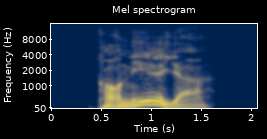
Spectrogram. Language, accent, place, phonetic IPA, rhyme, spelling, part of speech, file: German, Germany, Berlin, [kɔʁˈneːli̯a], -eːli̯a, Cornelia, proper noun, De-Cornelia.ogg
- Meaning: a female given name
